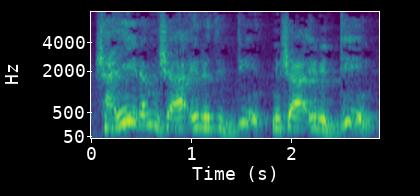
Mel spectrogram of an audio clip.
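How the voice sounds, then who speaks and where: Guy with a highish voice teaching a religious lesson, slow and deliberate, keeps tossing in little tag questions, muffled lo-fi audio. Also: big pitch swings. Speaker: religious lecturer translating a sheikh's talk. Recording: dull lo-fi recording.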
